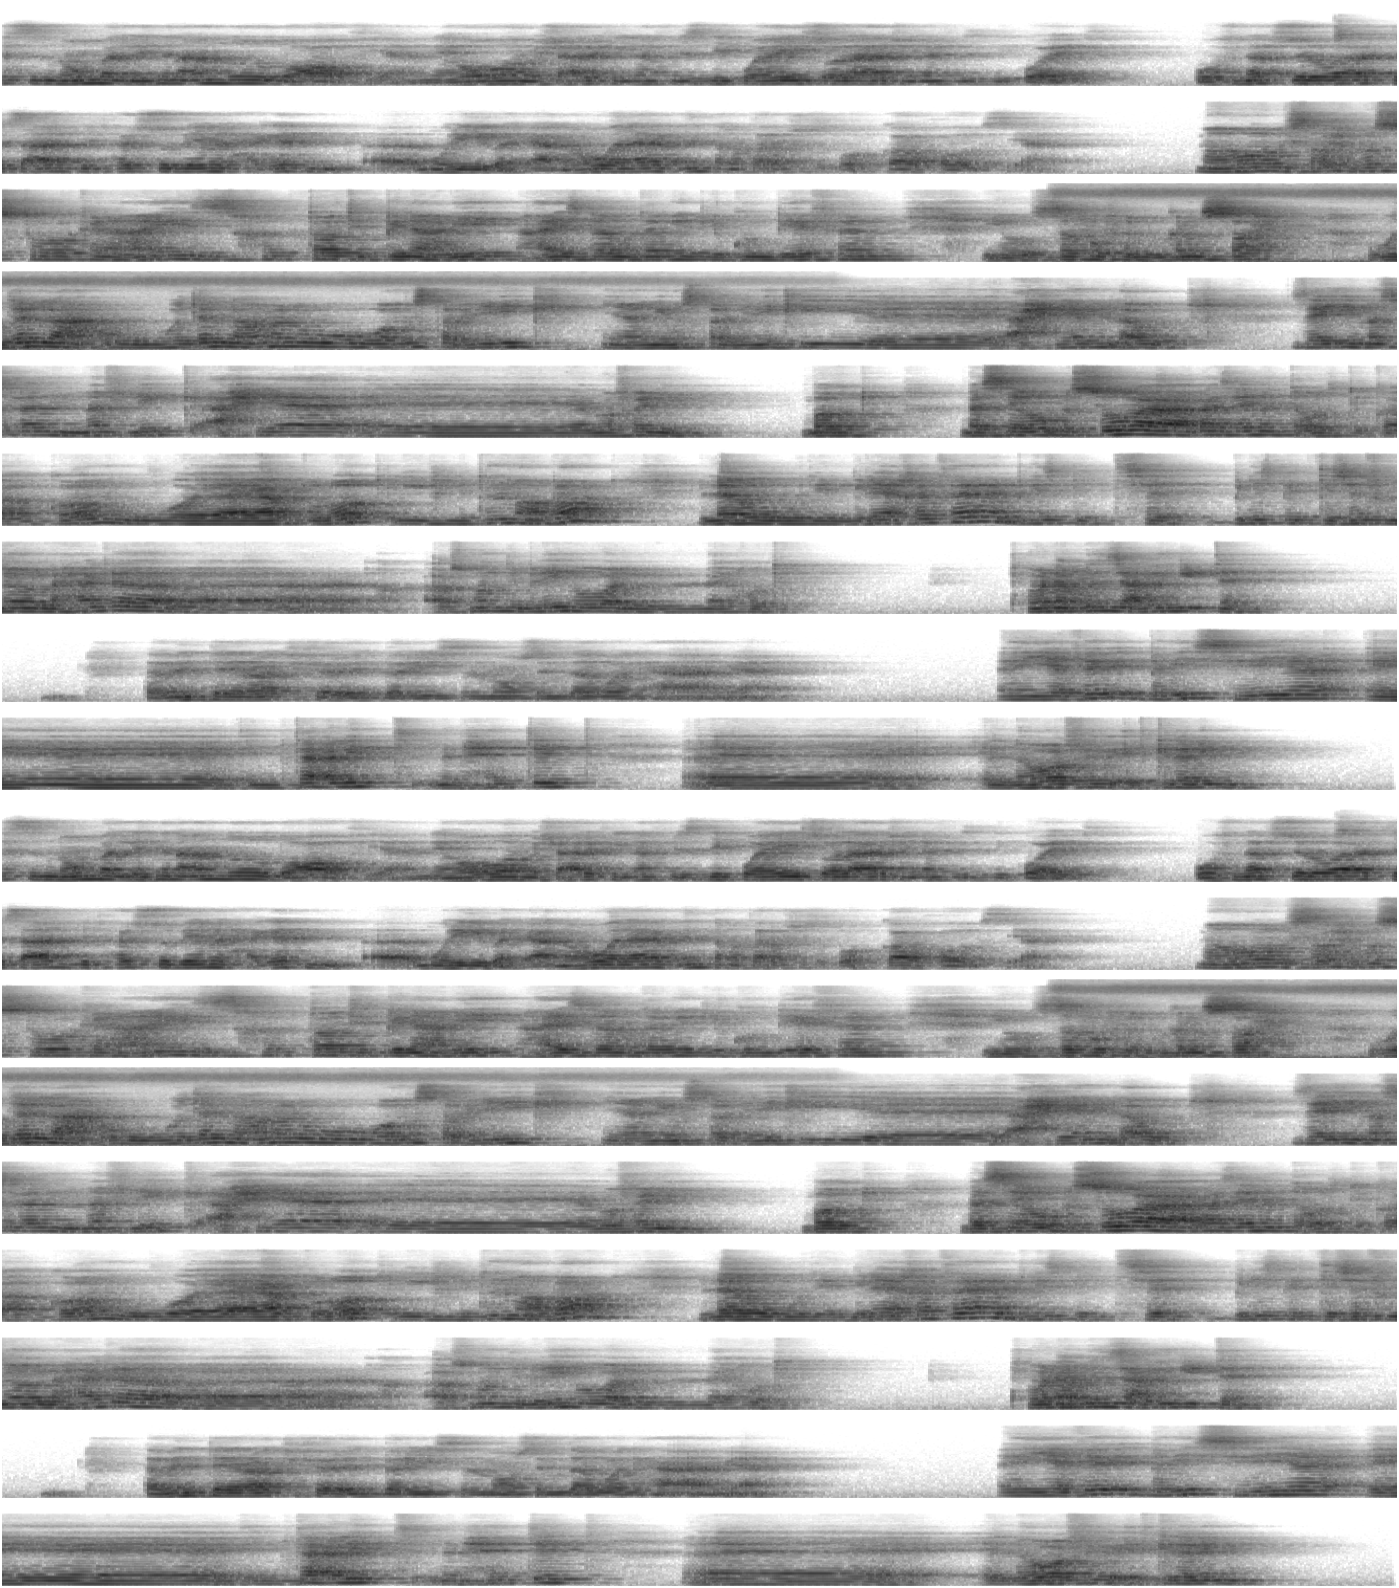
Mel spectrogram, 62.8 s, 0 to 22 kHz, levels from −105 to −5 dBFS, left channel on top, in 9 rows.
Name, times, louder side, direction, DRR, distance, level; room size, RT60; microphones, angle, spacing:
voice 1, 0.0-5.4 6.0-12.2 47.1-47.3 49.0-49.2 49.5-52.7, right 3 dB, 60° right, -3 dB, 0.6 m, -30 dB
voice 2, 12.9-31.3 31.9-40.7 41.0-45.7 47.0-48.1 53.8-62.0, left 1 dB, 70° left, -3 dB, 1.5 m, -30 dB
sound 1, 19.2-25.1, left 1 dB, 5° left, 0.7 m, -43 dB
4.9 x 4.4 x 2.4 m, 0.64 s
head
